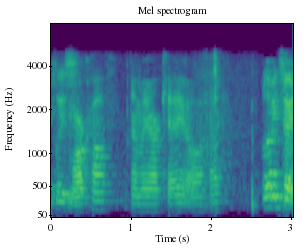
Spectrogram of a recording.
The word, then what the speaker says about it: Markoff: Would you pronounce and spell your last name, please? Markoff, M-A-R-K-O-F-F.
